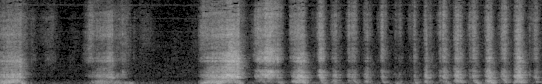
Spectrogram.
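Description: A wooden stylus scratches the black coating off a flat scratch-art page on a table around the sun at the top left, while the other hand steadies the page. A few separate, broad scraping strokes are followed by a quick run of short, dry, bright scratches with a mid-range rasp.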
